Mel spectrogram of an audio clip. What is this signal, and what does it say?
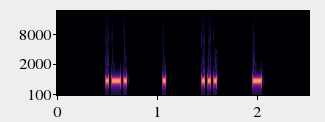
Morse code, heard as a keyed tone, about 37 wpm, spaced as for 18 wpm, 700 Hz. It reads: REST
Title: 4x Character Spacing - Top 500 Words - 40wpm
